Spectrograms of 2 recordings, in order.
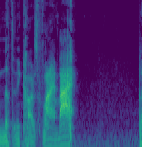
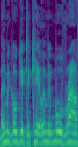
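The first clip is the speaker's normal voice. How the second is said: high-pitched, louder mock woman's voice; fussing lady; 10 semitones higher, 4 dB louder, faster than usual. Lady offering to fetch the cable, high fussing voice. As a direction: play the lady piping up high. Voicing the eager lady in story.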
